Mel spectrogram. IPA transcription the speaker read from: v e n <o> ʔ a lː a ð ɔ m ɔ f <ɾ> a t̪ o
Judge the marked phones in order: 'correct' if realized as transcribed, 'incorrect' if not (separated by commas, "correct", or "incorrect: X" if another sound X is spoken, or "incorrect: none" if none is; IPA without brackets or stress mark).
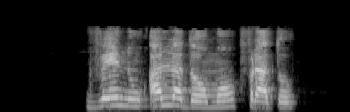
incorrect: u, correct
